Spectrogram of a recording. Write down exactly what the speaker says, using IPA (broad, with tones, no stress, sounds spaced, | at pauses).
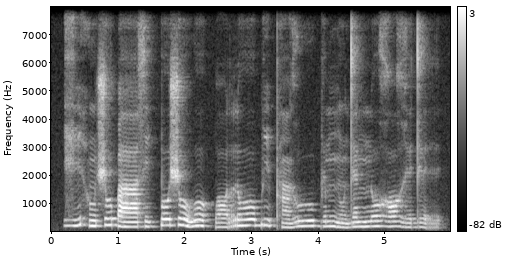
ɣ i˨˦ h ũ˨ ʃ o˦ ɓ aː˨ s i˨ k͡p o˦ ʃ o˦˨ w o˦˨ ɡ͡b ɔ˨ r oː˦ b i˦˨ pʰ ã˨ ɣ uː˦ b ɪ˦ m ɲ ũ˨ d ɛ˦ ŋ n o˦ ɣ ɔ˦ ɣ ɪ˦ d ɪ˦˨ r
